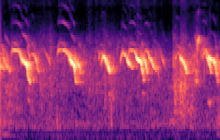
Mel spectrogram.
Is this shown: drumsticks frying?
no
